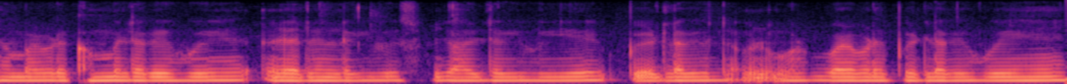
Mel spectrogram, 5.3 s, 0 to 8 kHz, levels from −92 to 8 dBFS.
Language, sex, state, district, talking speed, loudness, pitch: Hindi, male, Uttar Pradesh, Hamirpur, 145 wpm, -16 LUFS, 130 Hz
